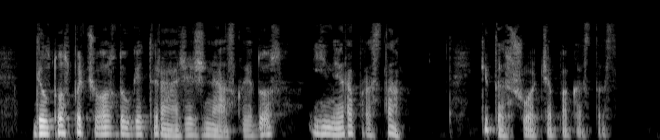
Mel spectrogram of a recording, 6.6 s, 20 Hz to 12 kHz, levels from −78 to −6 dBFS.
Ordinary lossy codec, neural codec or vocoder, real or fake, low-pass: MP3, 32 kbps; none; real; 7.2 kHz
